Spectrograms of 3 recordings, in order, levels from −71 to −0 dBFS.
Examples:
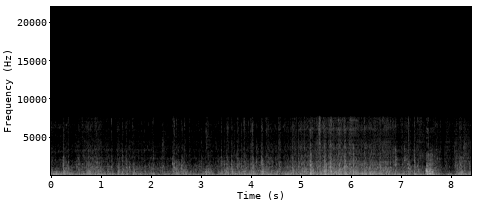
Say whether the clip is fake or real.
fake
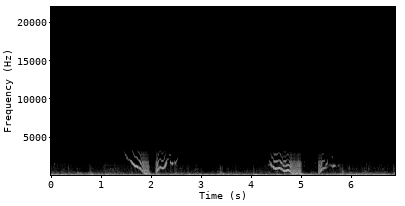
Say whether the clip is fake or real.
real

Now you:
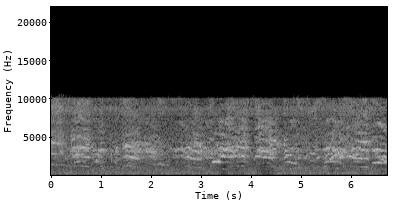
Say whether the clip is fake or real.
fake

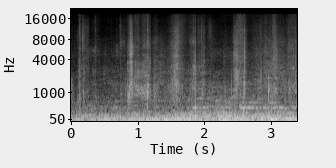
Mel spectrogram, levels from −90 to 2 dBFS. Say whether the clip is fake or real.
fake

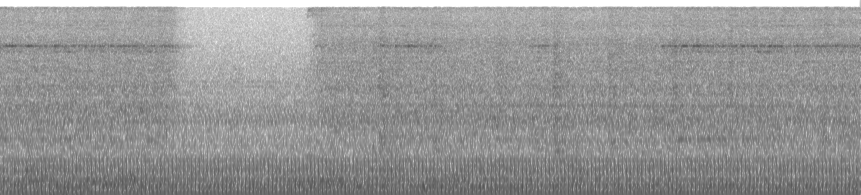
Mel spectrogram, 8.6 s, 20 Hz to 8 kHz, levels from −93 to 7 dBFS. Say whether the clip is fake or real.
real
